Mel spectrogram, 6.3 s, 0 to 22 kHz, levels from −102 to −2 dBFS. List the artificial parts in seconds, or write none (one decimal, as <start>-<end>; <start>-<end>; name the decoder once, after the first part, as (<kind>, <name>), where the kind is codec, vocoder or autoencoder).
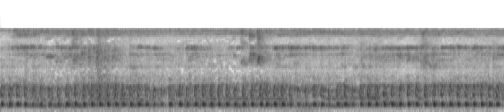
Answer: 0.0-0.6 (codec, DAC); 1.5-2.2; 3.3-6.3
